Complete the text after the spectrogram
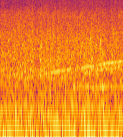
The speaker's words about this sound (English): And lots of traffic here. But I like it, it's a good vibe.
